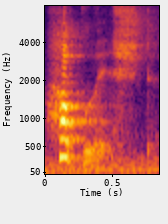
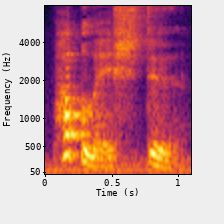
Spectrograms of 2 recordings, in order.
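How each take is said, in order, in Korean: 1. 마지막 -ed는 가벼운 바람 소리예요. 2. 마지막 -ed 소리를 너무 세게 해요. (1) "바람 소리로 마무리를 해주셔야 합니다" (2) "published 하면 너무 세게 한 거죠"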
